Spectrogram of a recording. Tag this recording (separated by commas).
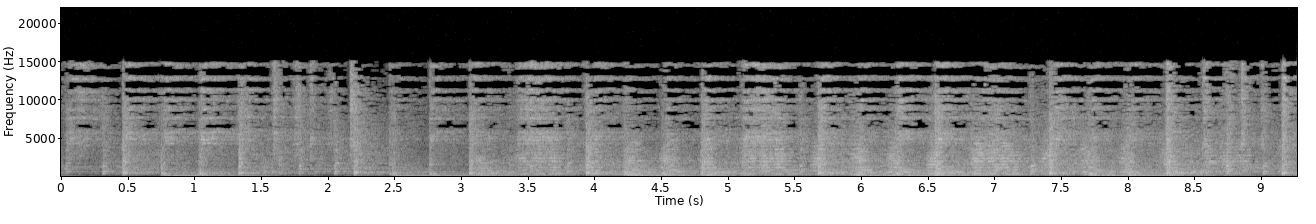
Music, Folk music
